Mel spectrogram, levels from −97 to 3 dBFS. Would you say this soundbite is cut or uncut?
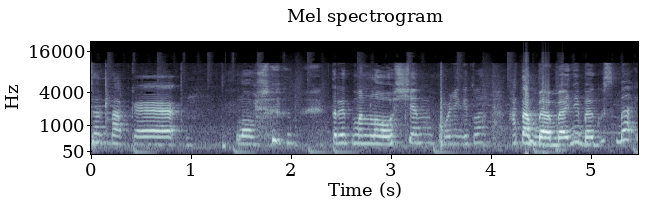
uncut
